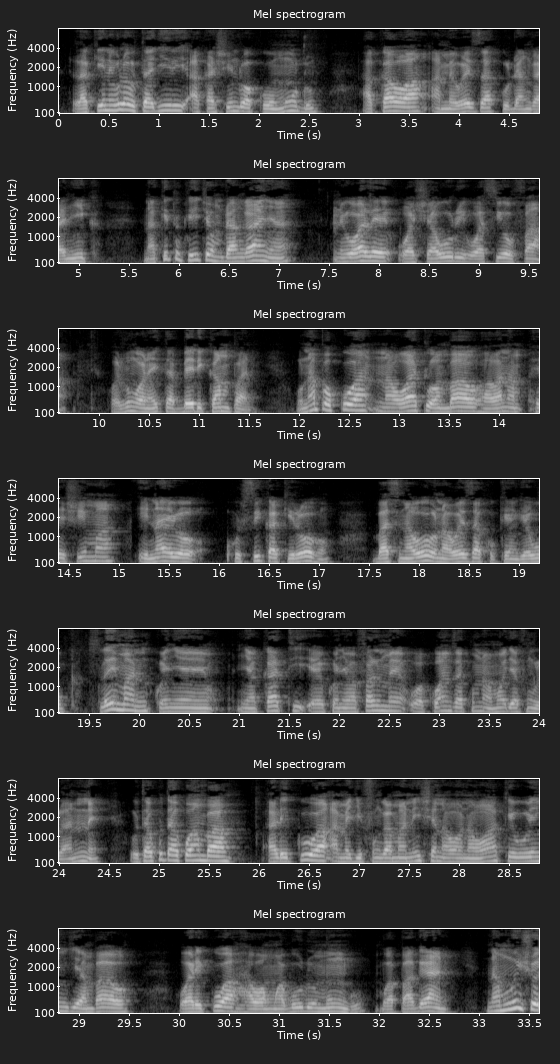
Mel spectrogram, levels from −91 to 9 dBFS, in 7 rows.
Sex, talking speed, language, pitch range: male, 100 wpm, Swahili, 125-155 Hz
